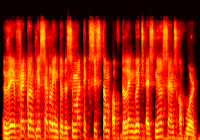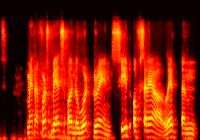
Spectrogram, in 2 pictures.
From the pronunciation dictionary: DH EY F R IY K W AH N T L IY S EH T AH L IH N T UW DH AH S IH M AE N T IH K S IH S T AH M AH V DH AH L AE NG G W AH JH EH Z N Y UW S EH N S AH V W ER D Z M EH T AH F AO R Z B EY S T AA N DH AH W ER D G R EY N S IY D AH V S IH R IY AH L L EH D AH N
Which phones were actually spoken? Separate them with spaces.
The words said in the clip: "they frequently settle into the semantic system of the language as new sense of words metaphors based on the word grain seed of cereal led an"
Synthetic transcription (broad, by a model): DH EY F R IY K W AH N T L IY S EH T AH L IH N T UW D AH S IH M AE T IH K S IH S T AH M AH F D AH L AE NG G W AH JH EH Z N Y UW S EH N S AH F W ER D M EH T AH F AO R S B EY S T AA N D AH W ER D G R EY N S IY D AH F S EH R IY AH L L EH D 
